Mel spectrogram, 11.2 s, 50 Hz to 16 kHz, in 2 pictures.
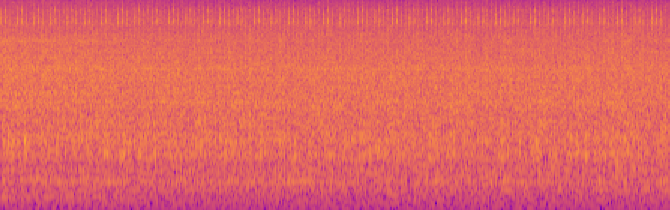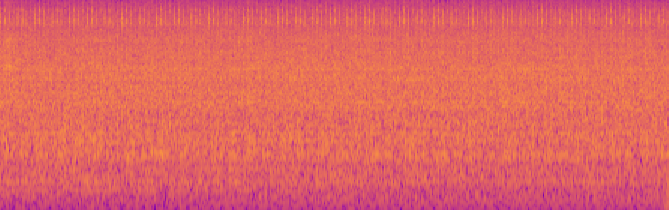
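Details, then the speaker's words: Hyundai Accent 2006, 1.6 petrol, manual, after the throttle body was cleaned. Uneven, shaky idle with a stumbling beat under dense engine clatter, the engine won't run smoothly. Ignition coil misfire. "хочет она нормально работать ровно этот болтается и это тоже"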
